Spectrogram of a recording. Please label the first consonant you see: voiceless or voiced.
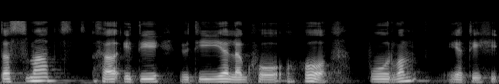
voiceless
